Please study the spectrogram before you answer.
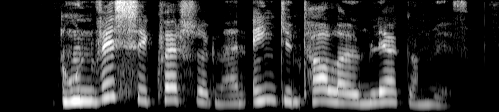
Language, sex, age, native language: Icelandic, male, 11, Icelandic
